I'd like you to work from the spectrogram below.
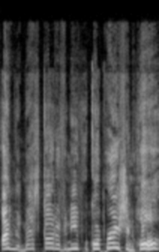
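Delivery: squeaky voice, loud and swooping. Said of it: "more of a Mickey Mouse thing".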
